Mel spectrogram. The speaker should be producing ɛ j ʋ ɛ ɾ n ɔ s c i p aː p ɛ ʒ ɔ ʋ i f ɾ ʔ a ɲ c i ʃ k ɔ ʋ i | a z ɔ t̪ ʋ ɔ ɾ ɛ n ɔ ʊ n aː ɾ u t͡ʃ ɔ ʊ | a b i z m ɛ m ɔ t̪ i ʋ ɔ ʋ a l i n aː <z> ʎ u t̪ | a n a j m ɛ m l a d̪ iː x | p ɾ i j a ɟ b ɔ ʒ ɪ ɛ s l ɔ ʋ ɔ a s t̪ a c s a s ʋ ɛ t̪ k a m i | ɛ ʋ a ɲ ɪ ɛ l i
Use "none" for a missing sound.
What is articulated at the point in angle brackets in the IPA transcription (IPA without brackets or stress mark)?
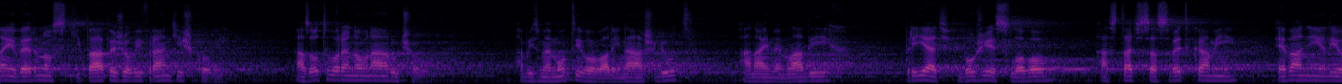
ʒ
